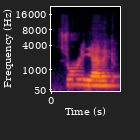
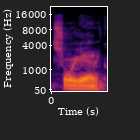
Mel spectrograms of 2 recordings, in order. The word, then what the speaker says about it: psoriatic: psoriatic serratic psoriatic yeah psoriatic arthritis uh that's what I get for trying to correct you yeah the p is silent psoriatic arthritis yeah um you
